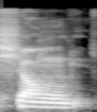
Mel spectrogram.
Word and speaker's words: Shang: Bobby says it's Shong, pronounced Shong.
